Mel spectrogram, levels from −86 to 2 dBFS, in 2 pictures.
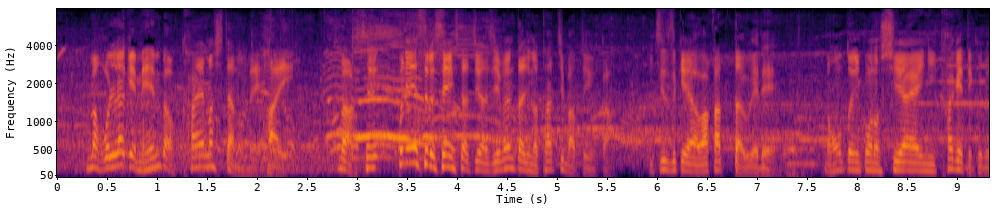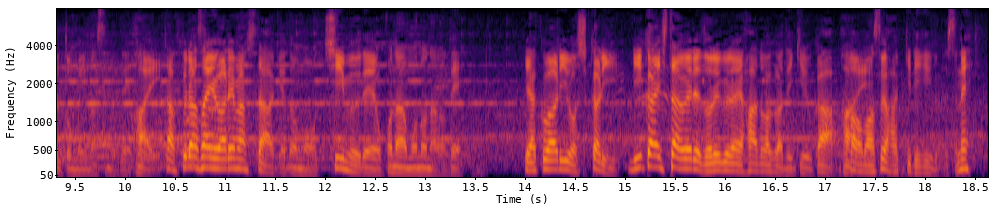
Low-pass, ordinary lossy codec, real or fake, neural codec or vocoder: none; none; real; none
